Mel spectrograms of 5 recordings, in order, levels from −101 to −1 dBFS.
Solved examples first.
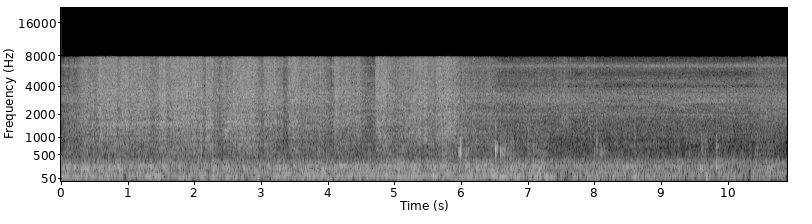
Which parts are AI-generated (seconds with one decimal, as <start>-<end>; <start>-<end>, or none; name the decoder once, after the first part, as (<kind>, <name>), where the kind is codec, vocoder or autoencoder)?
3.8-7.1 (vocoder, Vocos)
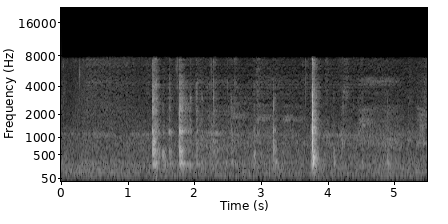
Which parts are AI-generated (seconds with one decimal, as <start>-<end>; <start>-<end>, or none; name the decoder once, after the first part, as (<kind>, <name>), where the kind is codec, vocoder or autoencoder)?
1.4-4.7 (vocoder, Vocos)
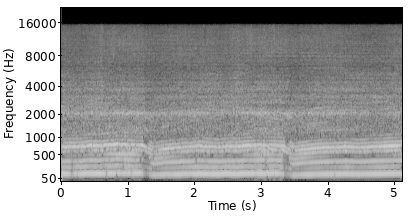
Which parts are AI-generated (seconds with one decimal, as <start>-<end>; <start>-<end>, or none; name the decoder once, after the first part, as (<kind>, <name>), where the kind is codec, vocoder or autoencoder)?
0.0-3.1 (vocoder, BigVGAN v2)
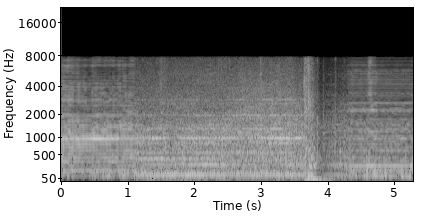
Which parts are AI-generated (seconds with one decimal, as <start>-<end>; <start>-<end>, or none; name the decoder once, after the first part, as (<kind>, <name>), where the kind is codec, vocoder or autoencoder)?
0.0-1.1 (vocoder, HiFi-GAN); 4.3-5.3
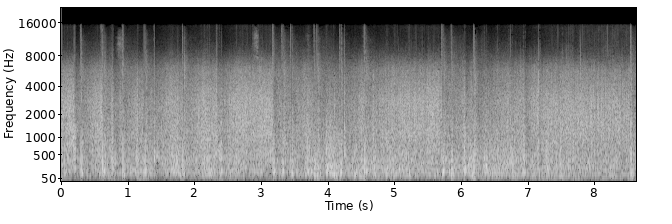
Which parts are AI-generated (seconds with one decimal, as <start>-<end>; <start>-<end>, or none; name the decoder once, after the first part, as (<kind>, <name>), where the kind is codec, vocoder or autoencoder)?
0.0-0.7 (vocoder, BigVGAN v2)

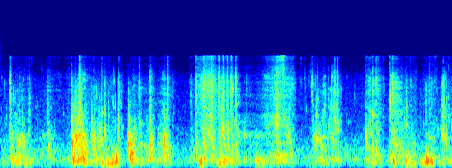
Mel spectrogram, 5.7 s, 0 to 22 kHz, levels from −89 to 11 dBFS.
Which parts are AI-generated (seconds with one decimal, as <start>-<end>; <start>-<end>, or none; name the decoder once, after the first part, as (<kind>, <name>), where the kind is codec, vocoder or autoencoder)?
2.9-3.6 (codec, SNAC)

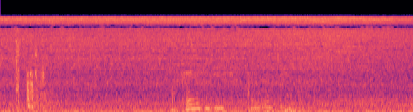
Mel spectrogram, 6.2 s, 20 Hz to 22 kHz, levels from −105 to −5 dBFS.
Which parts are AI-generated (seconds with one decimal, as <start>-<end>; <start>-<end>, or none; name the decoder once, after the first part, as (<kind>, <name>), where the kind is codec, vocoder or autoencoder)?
0.0-6.2 (vocoder, Vocos)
